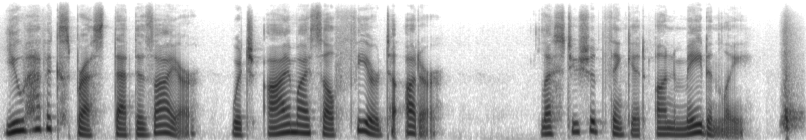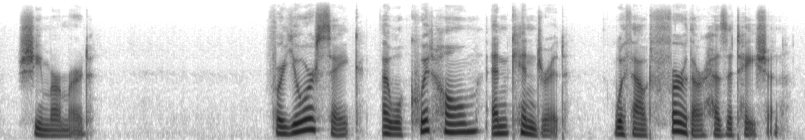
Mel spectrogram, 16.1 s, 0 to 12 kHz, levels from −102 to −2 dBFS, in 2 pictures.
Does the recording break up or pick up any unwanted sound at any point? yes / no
yes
